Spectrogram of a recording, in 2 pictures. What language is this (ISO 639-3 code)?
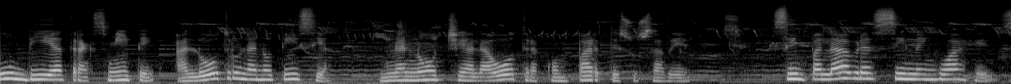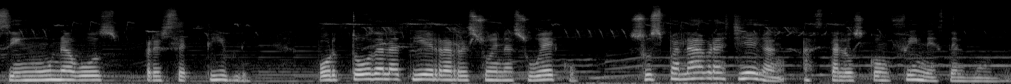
spa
